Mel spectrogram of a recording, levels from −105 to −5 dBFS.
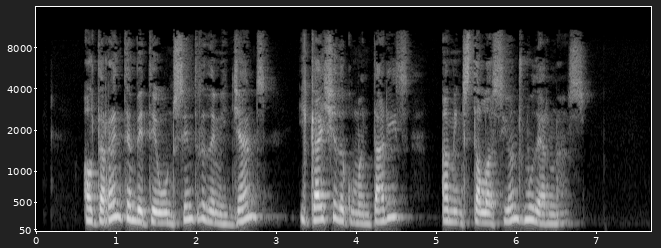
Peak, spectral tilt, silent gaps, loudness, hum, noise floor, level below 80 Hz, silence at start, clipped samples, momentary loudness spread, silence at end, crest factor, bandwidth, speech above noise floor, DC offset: -10 dBFS; -5.5 dB/octave; none; -29 LUFS; none; -83 dBFS; -80 dBFS; 0.6 s; under 0.1%; 14 LU; 0.85 s; 20 dB; 11 kHz; 55 dB; under 0.1%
